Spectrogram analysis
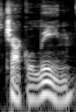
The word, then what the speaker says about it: Txakolin: instead the route form of this name is Chaco lean and the proper form to use when referring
